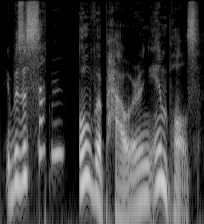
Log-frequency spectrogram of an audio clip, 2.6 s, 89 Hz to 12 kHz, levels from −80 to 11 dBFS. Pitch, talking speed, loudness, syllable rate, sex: 205 Hz, 140 wpm, -17 LUFS, 6.3 syllables/s, male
